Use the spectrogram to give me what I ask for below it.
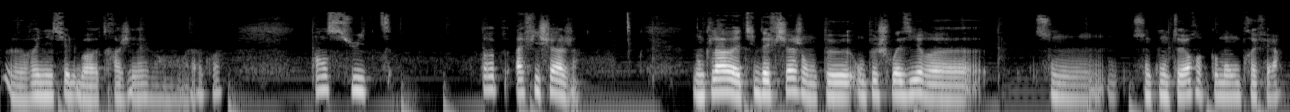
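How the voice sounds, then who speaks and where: A man giving a casual, chatty motorcycle walkthrough, relaxed and full of fillers and self-mocking jokes. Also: a little high, a little slow, pauses often, faint music behind. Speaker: motorcycle reviewer.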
